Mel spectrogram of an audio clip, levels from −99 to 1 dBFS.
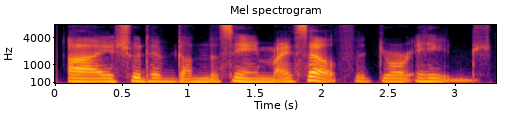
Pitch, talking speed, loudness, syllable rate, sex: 160 Hz, 180 wpm, -18 LUFS, 4.0 syllables/s, female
